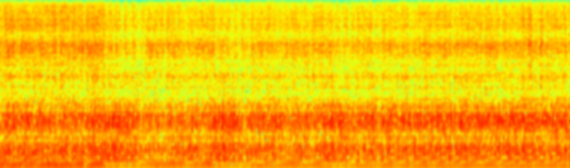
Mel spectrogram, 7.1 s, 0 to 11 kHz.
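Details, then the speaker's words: Cold-start idle of a single-turbo Nissan 370Z Nismo after sitting about three days, on a hot day near 100°F: steady, even idle with smooth exhaust, no raspy puffing or ticking, so no exhaust leak. "so and it sounds like we're good"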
